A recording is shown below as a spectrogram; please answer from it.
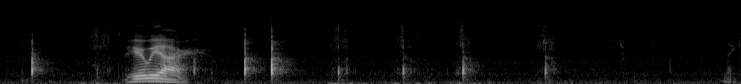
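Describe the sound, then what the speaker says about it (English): A knife chopping onions on a cutting board for a rustic chop in a home kitchen: a series of sharp, evenly spaced taps, moderately close, with a brief spoken line near the start. "We're just going to cut these onions up. Nice rustic chop."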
